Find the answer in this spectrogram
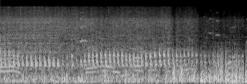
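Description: Motorcycle engine running while being ridden, with wind rushing over the microphone; the wind hiss drops away near the end.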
